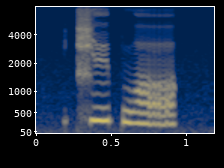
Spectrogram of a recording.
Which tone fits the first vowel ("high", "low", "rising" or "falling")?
high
